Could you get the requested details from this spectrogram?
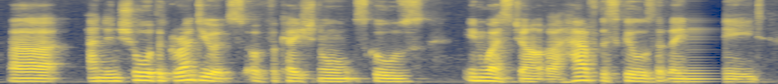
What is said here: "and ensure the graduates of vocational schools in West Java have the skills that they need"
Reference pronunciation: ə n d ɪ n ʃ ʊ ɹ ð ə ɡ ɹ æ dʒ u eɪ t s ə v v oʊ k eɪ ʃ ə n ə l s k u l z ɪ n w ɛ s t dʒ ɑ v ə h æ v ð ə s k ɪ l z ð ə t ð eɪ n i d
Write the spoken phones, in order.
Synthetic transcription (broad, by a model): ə n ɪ n ʃ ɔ ð ə ɡ ɹ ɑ dʒ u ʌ t s ə v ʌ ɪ k eɪ ʃ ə n ə l s k u l z ɪ n w ɛ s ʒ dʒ ɑ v ə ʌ v ð ə s k ɪ l z ð ə t ð eɪ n i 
